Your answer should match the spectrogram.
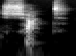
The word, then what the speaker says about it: shocked: Next, shocked with a T sound at the end, shocked.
